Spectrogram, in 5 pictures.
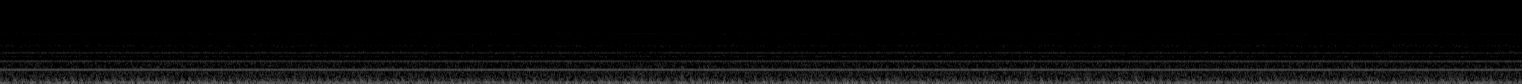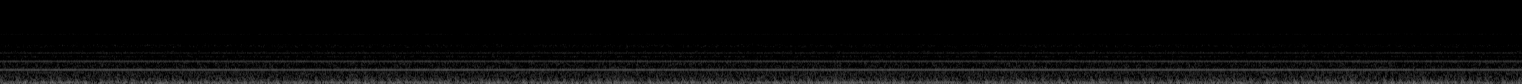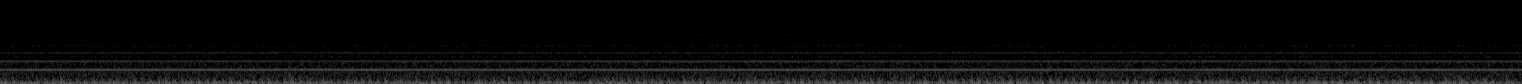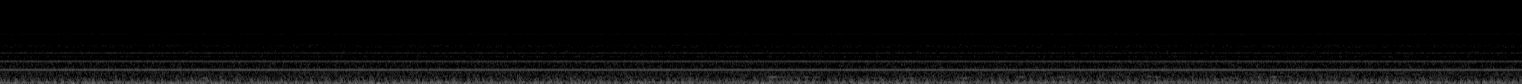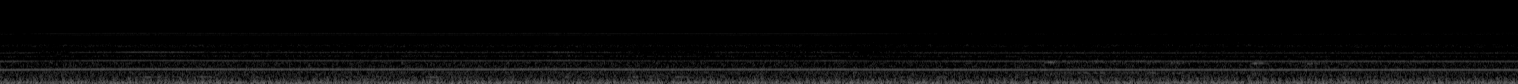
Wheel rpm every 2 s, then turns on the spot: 0, 0, 0, 0, 0, 0, 0, 0, 0, 0, 0, 0, 0, 0, 0, 0, 0, 0, 0, 0, 0, 0, 0, 0, 0, 0, 0, 0, 0, 0, 0, 0, 0, 0, 0, 0, 0, 0.
none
